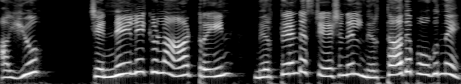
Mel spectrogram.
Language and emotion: Malayalam, surprised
